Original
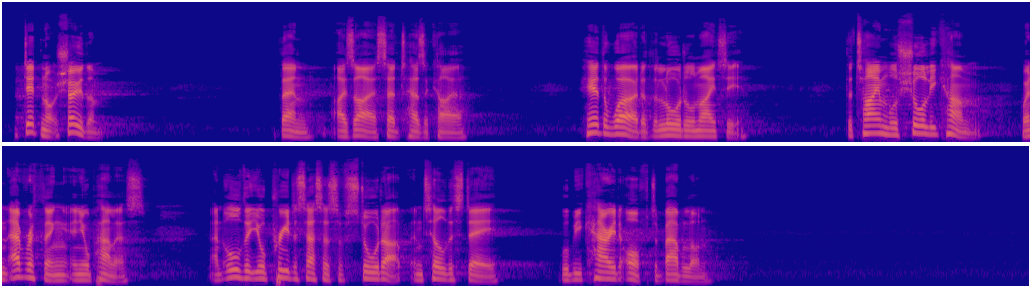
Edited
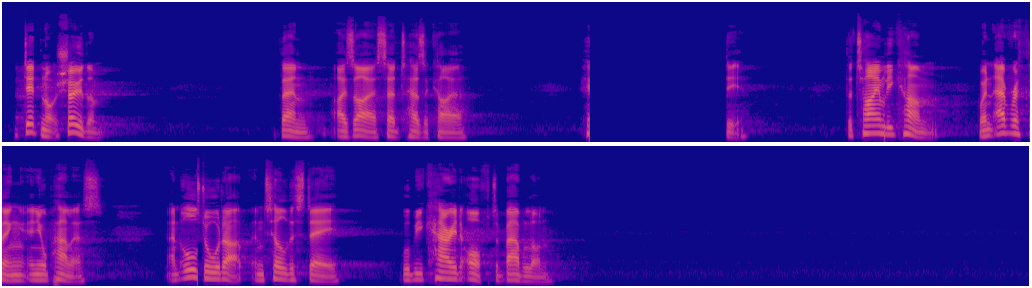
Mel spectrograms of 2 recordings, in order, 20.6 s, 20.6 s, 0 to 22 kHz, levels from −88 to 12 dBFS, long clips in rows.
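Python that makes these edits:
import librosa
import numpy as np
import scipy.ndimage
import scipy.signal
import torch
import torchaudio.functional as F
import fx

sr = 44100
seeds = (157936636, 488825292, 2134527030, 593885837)

y = fx.edit(x, sr, fx.silence(start_s=5.87, length_s=1.37),
    fx.cut(start_s=8.82, length_s=0.43),
    fx.cut(start_s=12.66, length_s=1.16), tone=tone)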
